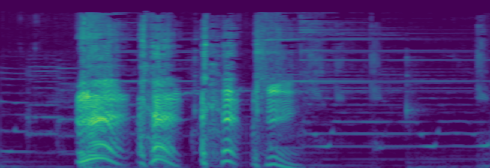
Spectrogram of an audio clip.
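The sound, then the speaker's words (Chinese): A man gives a dry cough, voiced by a narrator imitating the sound in a period drama story: four short, throaty, voiced bursts in quick succession, then quiet. “他干咳了一声。”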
